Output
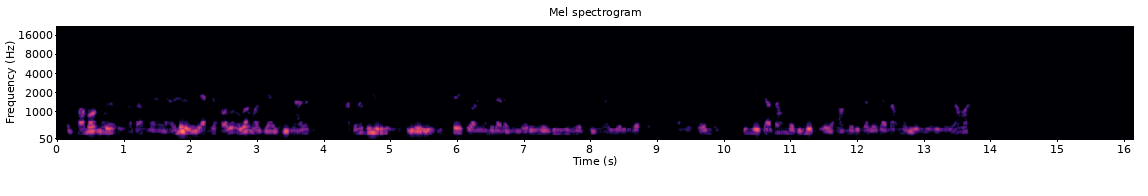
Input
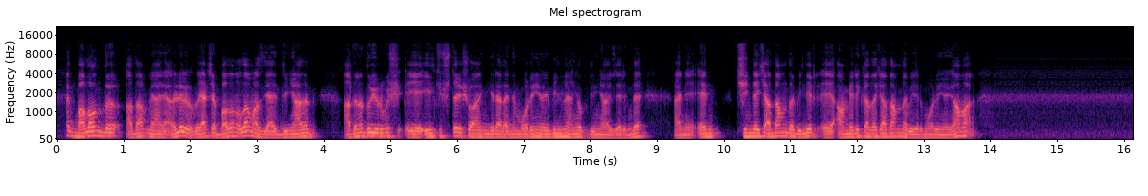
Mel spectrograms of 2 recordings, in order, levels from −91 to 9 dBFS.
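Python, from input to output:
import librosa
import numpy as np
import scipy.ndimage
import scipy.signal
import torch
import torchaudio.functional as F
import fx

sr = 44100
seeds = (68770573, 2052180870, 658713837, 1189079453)

y = scipy.signal.sosfilt(scipy.signal.ellip(3, 1.0, 40, [290.0, 4200.0], 'bandpass', fs=sr, output='sos'), x)
y = fx.echo_alternate(y, sr, ms=185, hz=850.0, feedback_pct=57, wet_db=-9.5)
y = fx.spectral_expand(y, sr, expansion=4.0)
y = F.gain(torch.from_numpy(y), -7.0).numpy()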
